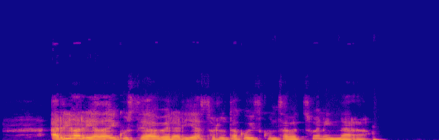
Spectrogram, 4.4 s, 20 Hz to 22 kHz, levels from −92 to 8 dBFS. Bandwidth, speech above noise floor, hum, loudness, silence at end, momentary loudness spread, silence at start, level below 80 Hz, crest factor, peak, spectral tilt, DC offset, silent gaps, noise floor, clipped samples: 7.2 kHz; 67 dB; none; -18 LUFS; 0.6 s; 10 LU; 0.4 s; -44 dBFS; 18 dB; -2 dBFS; -8 dB/octave; under 0.1%; none; -85 dBFS; under 0.1%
